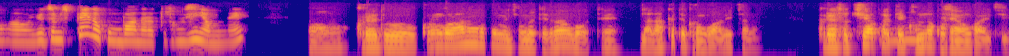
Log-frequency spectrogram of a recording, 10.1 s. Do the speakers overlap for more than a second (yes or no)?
no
